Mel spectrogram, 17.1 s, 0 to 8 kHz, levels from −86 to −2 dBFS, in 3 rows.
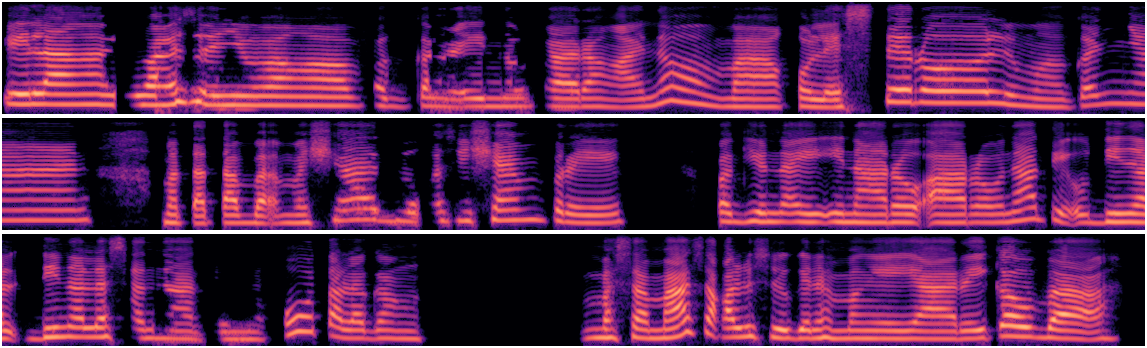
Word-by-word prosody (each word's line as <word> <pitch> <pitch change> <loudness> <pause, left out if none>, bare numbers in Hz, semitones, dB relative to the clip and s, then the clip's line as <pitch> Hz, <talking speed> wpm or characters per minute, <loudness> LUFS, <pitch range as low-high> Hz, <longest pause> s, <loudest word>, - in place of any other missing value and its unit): kailangan 270 -1 +6
iwasan 255 +2 +4
yung 245 - +1
mga 240 -1 +3 0.2
pagkain 215 -2 -4
na 215 0 -4
parang 215 -1 +1
ano 275 - -2
mga 210 -2 -1
cholesterol 310 - +2
yung 240 -3 -4
mga 200 -1 -5
ganyan, 275 +1 -3 0.3
matataba 205 -1 -1
masyado 255 +4 -4
kasi 250 +1 -7
siyempre 260 -7 -2 0.5
pag 235 -2 -2
yun 235 -1 0
ay 225 -1 0
inaraw 215 -1 +1
araw 215 0 0
natin 270 0 -3
o - - -5
din 225 -2 +2
dinalasan 250 +1 0
natin 195 -1 -6
nako 360 - -1
talagang, 220 -5 -2 0.8
masama 230 +1 +3
sa - - +2
kalusugan 235 -3 +1
ng 215 - -2
mangyayari. 210 0 +1
Ikaw 270 -1 +5
ba? 210 -4 +3
230 Hz, 125 wpm, -23 LUFS, 210-265 Hz, 0.8 s, kailangan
